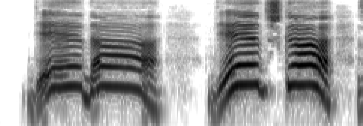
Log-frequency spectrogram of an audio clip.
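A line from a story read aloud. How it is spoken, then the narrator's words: Shouting over engine roar. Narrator (Russian): закричал Санька, стараясь пересилить рев мотора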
